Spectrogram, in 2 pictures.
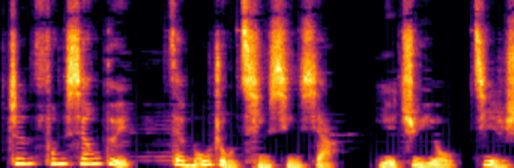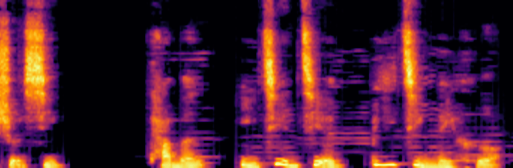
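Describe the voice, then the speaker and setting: A woman narrating an audiobook in a brisk, expressive reading voice, with a breathy tone. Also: medium pitch. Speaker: storyteller.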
